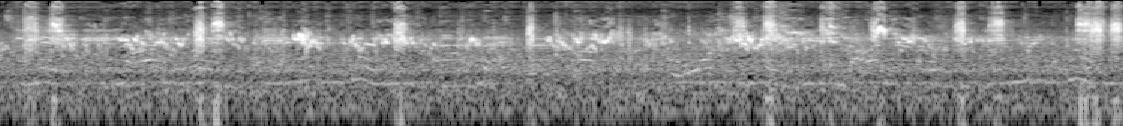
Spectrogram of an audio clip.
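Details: Happy budgerigar chirping with a busy mix of high squeaks, warbles and sharp clicks, bursts repeating every second or two, a soft lower tone faint behind.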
